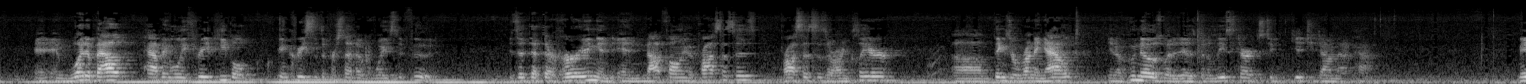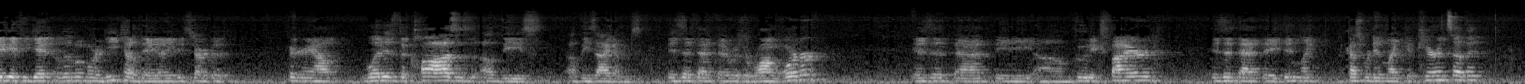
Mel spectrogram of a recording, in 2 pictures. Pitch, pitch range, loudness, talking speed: 140 Hz, 110-165 Hz, -22 LUFS, 205 wpm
